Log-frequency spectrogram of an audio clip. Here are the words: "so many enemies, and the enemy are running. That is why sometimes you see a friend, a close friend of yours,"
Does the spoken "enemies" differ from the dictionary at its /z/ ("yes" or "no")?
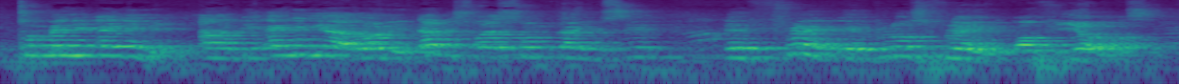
yes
